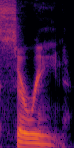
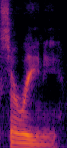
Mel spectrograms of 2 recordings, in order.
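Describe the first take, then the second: First: The final E is silent. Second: The final E is pronounced as a vowel. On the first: The speaker calls it wrong. "keep the last E silent approach" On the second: The speaker calls it right. "the correct pronunciations like Serini"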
